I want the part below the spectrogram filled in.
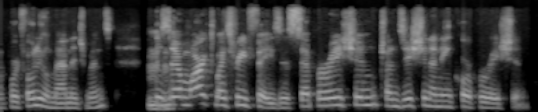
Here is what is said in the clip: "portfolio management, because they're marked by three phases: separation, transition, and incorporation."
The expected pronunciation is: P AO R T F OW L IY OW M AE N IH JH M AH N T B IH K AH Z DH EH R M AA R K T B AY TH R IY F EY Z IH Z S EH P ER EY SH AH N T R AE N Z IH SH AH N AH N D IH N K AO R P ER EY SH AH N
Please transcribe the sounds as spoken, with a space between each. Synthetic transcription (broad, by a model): P AO R T F OW L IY OW M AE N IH JH M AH N T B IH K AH Z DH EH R M AA R K T B AY TH R IY F EY Z IH Z S EH P ER EY SH AH N T R AE N Z IH SH AH N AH N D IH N K AO R P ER EY SH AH N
